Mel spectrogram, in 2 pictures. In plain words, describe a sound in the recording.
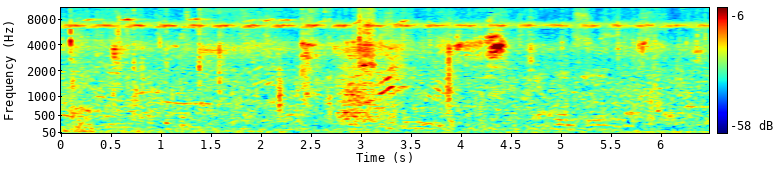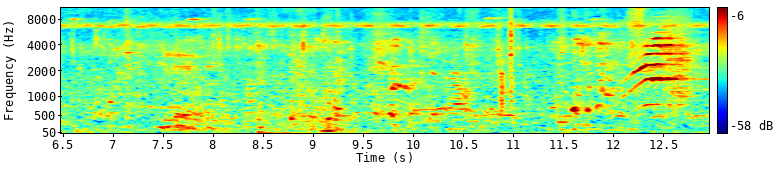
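An audience murmurs and chats quietly nearby.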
